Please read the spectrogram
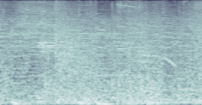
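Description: Cartoon fight sound effects of rocks being smashed, with crashing impacts over loud, continuous action music.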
